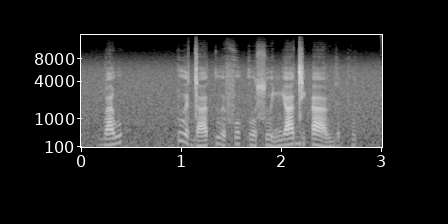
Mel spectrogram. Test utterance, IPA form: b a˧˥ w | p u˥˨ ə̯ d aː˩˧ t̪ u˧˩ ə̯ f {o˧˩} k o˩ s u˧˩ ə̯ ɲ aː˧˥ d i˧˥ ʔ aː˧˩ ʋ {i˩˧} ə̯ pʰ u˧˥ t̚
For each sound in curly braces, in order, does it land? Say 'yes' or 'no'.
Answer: no, yes

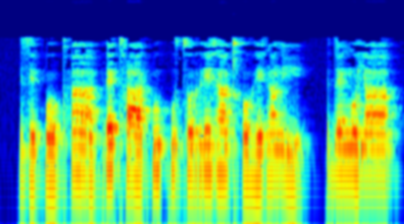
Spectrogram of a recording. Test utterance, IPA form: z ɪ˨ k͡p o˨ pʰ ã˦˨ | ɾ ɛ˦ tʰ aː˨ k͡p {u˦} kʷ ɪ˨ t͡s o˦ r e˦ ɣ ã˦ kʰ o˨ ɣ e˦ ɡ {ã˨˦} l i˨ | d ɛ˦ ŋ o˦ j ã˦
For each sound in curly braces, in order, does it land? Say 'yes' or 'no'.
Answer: yes, no

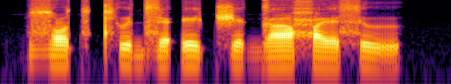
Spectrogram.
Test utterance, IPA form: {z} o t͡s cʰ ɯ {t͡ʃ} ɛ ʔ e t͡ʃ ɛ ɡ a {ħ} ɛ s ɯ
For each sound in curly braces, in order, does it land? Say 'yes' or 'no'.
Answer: no, no, yes

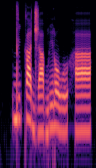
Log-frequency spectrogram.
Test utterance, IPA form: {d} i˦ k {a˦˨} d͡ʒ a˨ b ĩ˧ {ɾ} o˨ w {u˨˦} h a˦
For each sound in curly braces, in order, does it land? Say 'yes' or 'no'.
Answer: yes, yes, yes, yes

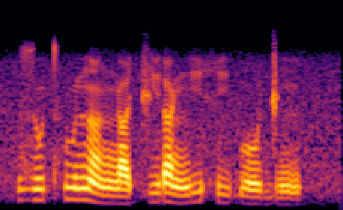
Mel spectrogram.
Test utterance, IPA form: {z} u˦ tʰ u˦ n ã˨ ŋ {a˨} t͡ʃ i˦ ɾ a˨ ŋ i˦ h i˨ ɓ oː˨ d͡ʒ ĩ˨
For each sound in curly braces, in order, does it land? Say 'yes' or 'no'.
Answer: yes, yes

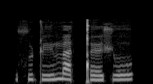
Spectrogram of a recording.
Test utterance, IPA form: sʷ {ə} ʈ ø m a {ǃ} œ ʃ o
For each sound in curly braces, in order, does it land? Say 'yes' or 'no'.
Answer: yes, yes

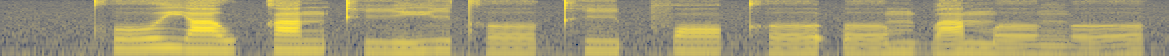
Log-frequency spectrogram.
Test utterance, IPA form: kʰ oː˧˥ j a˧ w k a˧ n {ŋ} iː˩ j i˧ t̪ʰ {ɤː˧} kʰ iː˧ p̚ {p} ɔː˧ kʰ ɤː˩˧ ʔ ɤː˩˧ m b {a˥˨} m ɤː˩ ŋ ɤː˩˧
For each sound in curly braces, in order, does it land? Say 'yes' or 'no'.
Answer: no, no, no, no

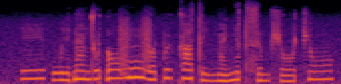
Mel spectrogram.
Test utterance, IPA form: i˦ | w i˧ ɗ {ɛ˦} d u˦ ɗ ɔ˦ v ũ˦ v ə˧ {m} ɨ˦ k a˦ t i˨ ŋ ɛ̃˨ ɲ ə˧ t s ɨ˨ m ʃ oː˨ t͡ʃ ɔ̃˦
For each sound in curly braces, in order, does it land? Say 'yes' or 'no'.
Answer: no, no

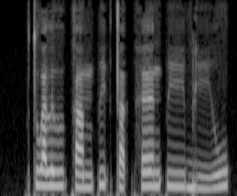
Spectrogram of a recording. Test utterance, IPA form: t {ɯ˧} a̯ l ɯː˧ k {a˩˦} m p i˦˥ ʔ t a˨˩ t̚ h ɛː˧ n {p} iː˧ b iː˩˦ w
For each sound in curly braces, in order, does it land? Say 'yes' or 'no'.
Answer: no, no, yes

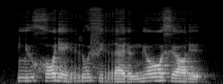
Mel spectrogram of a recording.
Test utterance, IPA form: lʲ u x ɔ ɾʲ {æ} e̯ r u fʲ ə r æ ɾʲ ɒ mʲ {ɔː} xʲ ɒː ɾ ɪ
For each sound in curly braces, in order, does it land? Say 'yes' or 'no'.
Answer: yes, yes

